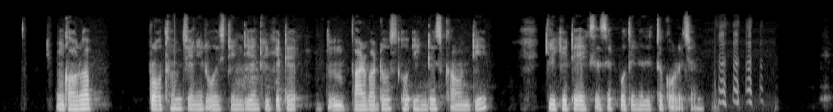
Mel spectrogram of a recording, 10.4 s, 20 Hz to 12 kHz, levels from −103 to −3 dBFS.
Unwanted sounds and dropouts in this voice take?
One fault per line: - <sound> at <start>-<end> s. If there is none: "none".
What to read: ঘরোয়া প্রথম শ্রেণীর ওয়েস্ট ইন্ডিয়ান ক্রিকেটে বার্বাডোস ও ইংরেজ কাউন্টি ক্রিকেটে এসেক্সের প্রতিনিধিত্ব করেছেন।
- laugh at 8.9-9.6 s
